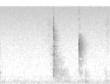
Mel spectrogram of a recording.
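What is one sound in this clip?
A cue strikes a billiard ball with a sharp knock.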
